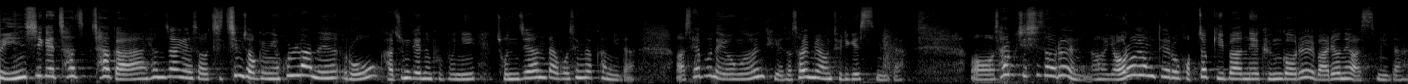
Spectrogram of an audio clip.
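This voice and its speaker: A woman talks with lively intonation. Her voice sits high in pitch. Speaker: social work association manager, panel discussant. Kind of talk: panel discussion remarks. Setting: seminar room at a public forum. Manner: fast; hesitant with fillers.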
